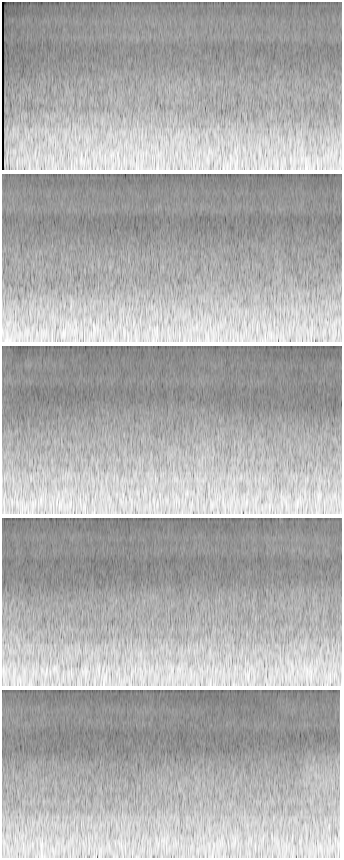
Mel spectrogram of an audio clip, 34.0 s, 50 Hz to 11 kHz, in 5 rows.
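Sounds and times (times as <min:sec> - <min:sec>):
river water rushing: 0:00.0 - 0:33.9.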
